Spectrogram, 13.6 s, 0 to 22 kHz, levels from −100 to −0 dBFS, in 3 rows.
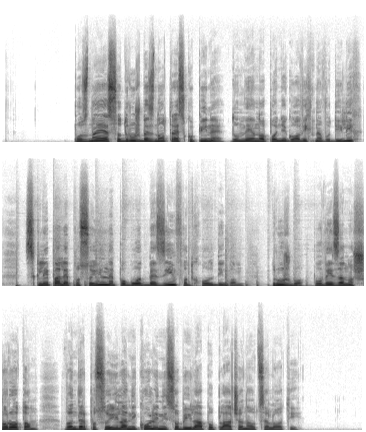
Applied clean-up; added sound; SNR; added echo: neural mask model RNNoise.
